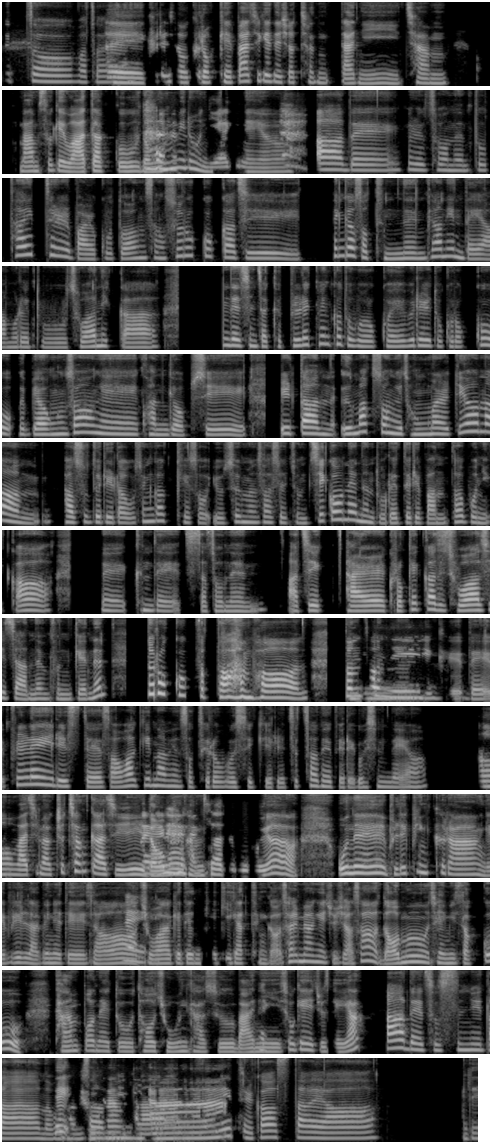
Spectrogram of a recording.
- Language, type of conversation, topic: Korean, podcast, 좋아하는 가수나 밴드에 대해 이야기해 주실 수 있나요?
- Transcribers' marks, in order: tapping; laugh; other background noise; laughing while speaking: "한번"; laugh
